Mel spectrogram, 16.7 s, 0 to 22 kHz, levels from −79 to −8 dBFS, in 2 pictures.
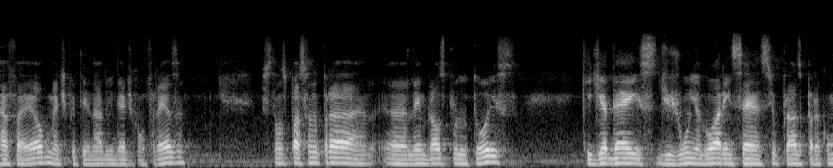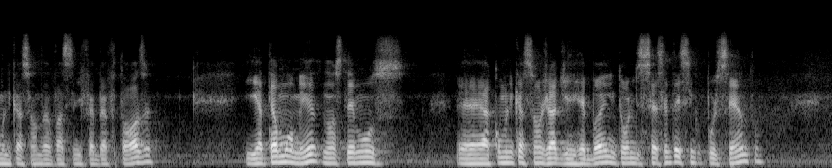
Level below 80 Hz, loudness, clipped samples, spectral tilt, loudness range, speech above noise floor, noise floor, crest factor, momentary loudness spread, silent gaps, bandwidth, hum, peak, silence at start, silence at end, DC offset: -54 dBFS; -23 LUFS; under 0.1%; -6.5 dB/octave; 3 LU; 23 dB; -46 dBFS; 18 dB; 15 LU; none; 9.6 kHz; none; -6 dBFS; 0 s; 0 s; under 0.1%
